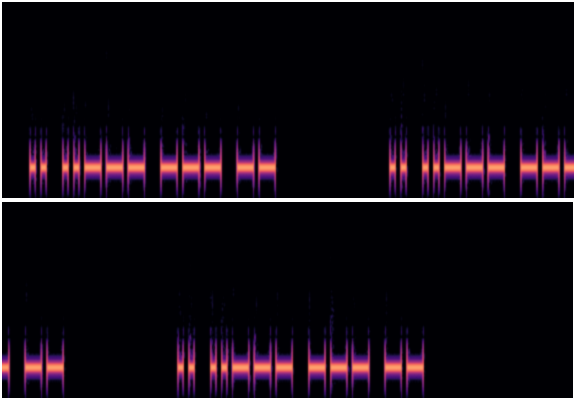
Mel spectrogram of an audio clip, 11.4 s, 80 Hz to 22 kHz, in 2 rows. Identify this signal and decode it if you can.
Morse code, heard as a keyed tone, about 22 wpm, 700 Hz. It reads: I2OM I2OM I2OM
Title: DXCC-100 Call Signs - 4 Characters - Repeated 3x - 22wpm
